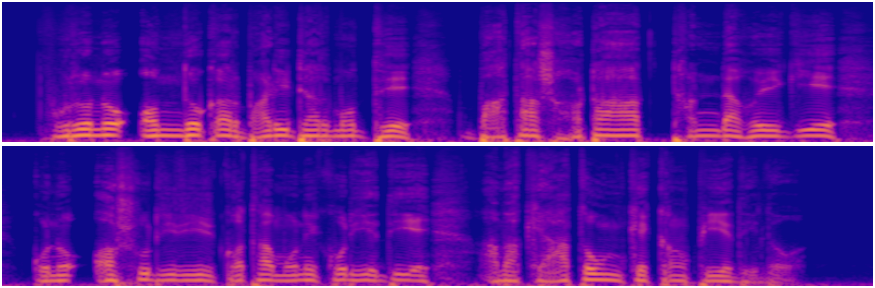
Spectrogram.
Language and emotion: Bengali, fearful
